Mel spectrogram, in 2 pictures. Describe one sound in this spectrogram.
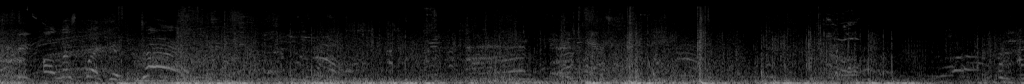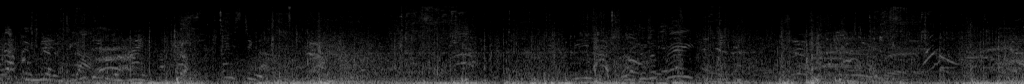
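A gun fires bursts of rapid shots.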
